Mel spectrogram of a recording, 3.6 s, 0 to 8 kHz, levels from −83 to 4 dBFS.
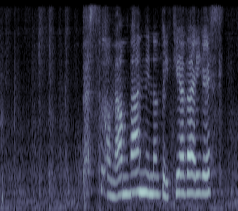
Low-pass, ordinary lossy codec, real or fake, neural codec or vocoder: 7.2 kHz; none; fake; codec, 16 kHz in and 24 kHz out, 0.6 kbps, FocalCodec, streaming, 2048 codes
